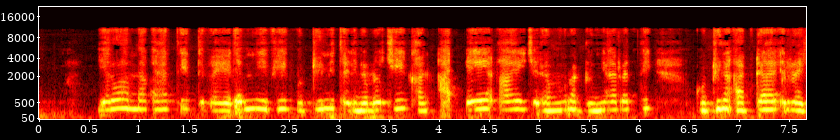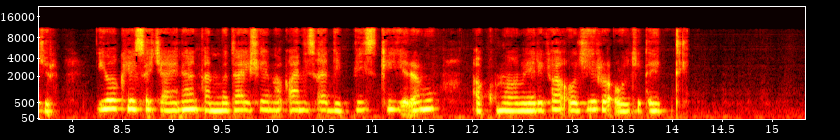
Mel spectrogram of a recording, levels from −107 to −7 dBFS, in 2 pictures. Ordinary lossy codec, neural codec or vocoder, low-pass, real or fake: MP3, 64 kbps; codec, 24 kHz, 3 kbps, HILCodec; 10.8 kHz; fake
